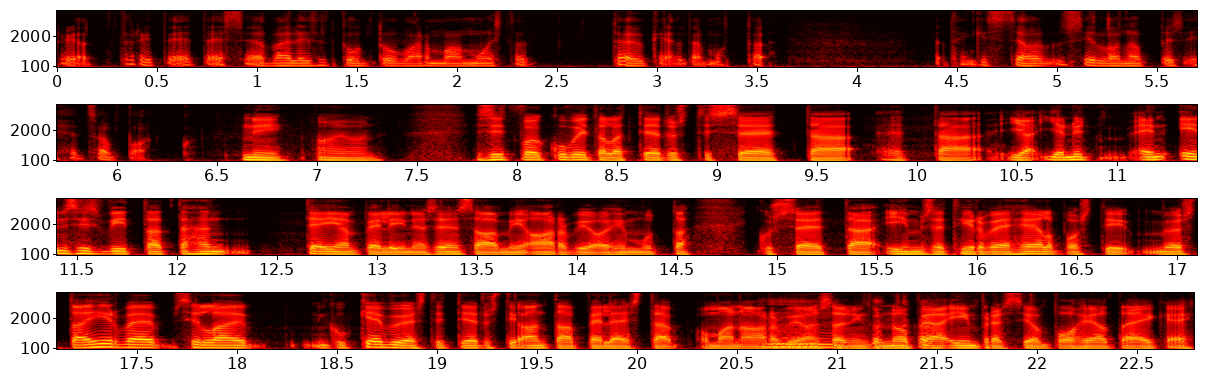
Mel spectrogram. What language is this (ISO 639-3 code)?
fin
